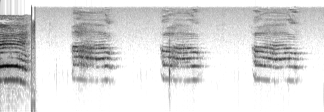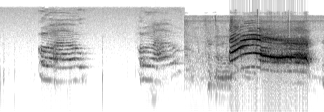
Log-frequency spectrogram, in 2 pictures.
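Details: Domestic cat making weird, talking-like noises: six short harmonic meows, each about a second long, spaced roughly every two seconds. The last one is louder, longer and wavering, rising then falling. No other sounds are heard.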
